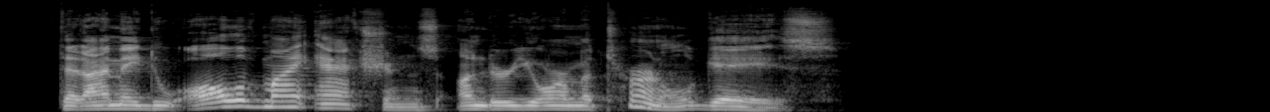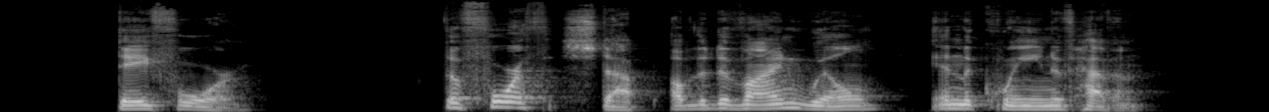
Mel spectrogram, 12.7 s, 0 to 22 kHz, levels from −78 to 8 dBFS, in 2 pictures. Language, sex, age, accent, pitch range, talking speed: English, male, 50-69, American, 115-160 Hz, 125 wpm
